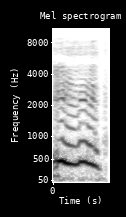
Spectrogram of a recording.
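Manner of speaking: a short squeal standing in for the trampoline ripping; imitated fabric rip. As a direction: mimic the sound of a shirt tearing. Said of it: "I heard a horrible ripping noise".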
